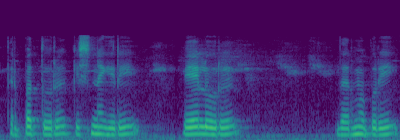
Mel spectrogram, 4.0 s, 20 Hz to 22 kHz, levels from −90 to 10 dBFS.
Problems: constant background noise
